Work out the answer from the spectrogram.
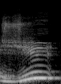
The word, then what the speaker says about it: jus: Número 4, le jus de fruits, ok? Jus de fruits. Lembrando aqui, essa pronúncia é diferente, é um U, beleza?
